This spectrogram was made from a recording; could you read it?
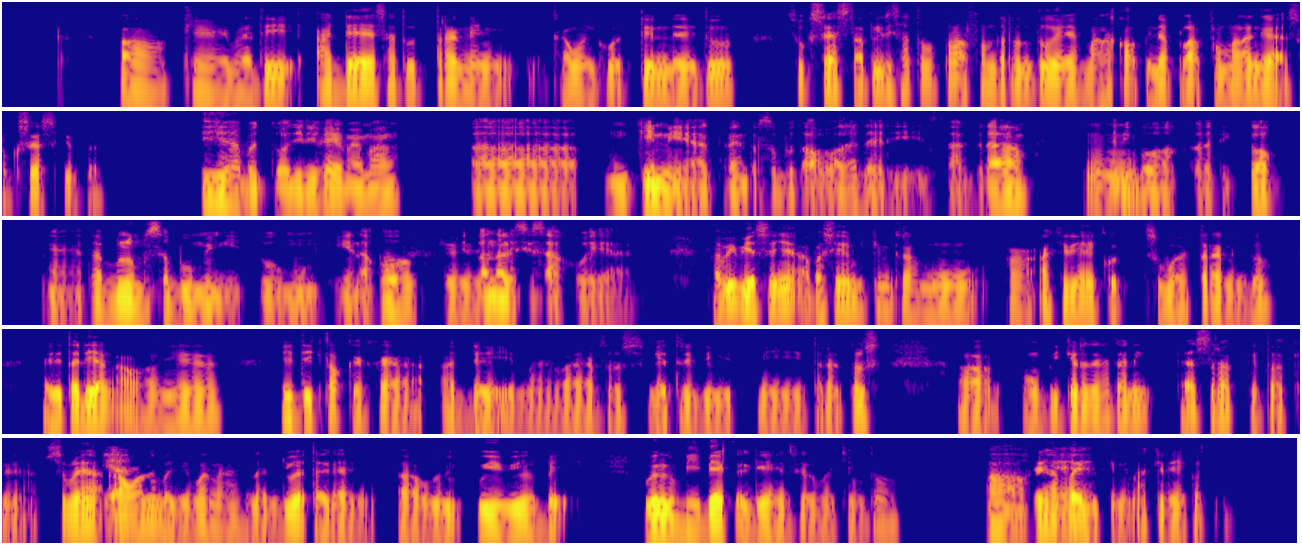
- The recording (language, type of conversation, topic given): Indonesian, podcast, Pernah nggak kamu ikutan tren meski nggak sreg, kenapa?
- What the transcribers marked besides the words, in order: in English: "platform"; in English: "platform"; in English: "se-booming"; tapping; in English: "a day in my life"; in English: "get ready with me"; in English: "w we will be we'll back again"; other background noise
